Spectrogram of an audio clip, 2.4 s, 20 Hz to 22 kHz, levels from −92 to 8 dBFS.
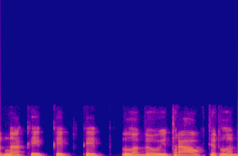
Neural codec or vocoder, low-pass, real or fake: none; 7.2 kHz; real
